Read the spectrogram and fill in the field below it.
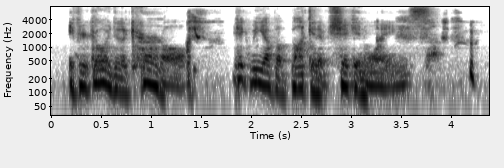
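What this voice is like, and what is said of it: Solid Snake character impression. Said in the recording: “Snake ... for that wonderful impression ... I'm going to talk like that for the whole episode”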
